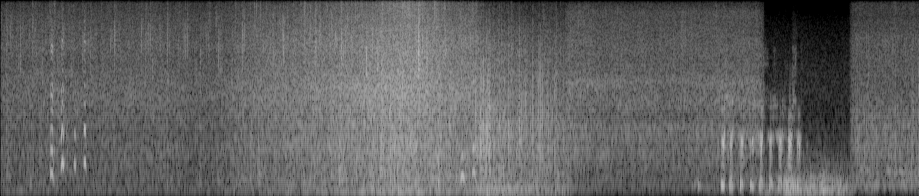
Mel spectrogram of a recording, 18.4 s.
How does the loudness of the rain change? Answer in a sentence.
The loudness of the rain goes up, then down.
